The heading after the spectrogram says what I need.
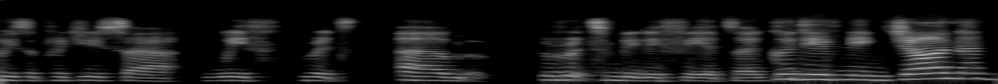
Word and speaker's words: Mbili: So the company is Roots Mbili Theatre.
